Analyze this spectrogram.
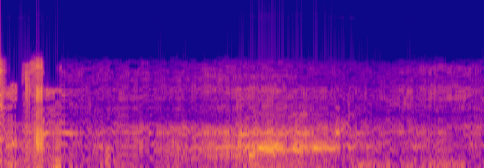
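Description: Underwater bubbles rush and gurgle, heard muffled.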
